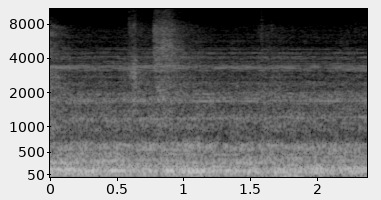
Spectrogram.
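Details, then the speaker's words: Truck diesel bunk heater after rebuild (new glow plug, screens, blower motor), heard from outside the truck: smooth steady low roar, no sputter or surging under truck rumble, sounding how it's supposed to. "Now that I'm out here, listen to how much healthier that sounds. That's how it's supposed to sound."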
